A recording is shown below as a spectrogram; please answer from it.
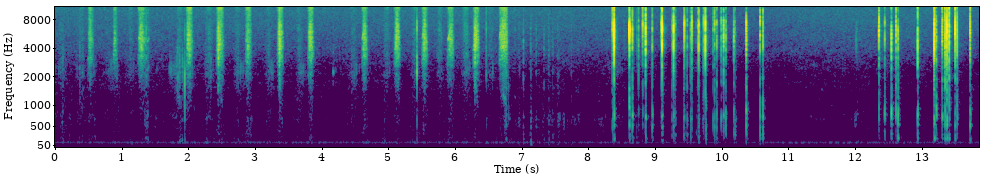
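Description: Long nails strum and scratch the plastic bristles of a red plastic paddle hair brush resting on a black cushion. Soft, evenly spaced scratchy strokes come first, then a quick run of louder, bright, crackling flicks, a short pause, and a final burst of flicks. A faint low hum sits steadily underneath.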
